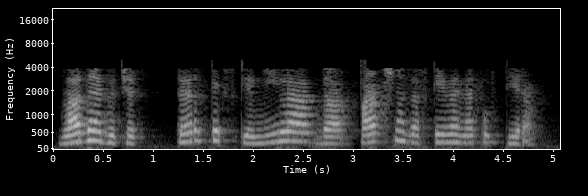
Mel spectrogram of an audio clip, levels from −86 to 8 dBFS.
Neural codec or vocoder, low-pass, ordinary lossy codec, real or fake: codec, 44.1 kHz, 2.6 kbps, DAC; 19.8 kHz; AAC, 16 kbps; fake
